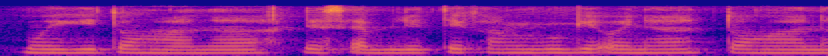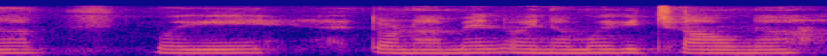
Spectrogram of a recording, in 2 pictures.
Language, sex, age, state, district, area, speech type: Manipuri, female, 18-30, Manipur, Bishnupur, rural, spontaneous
